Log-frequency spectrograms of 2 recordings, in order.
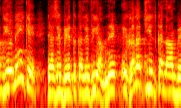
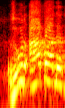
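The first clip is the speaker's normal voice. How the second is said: pleading servant; 7 semitones higher than usual. Acted.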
